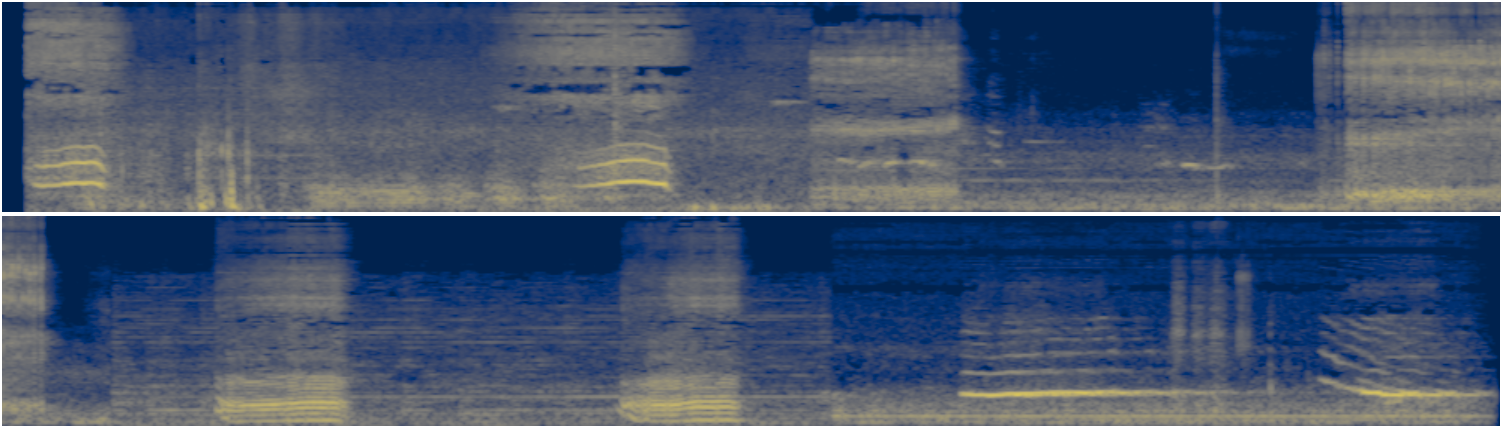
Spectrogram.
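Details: Sleeping cat snoring with rough, rattling breaths, some ending in a soft whistle.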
